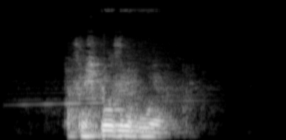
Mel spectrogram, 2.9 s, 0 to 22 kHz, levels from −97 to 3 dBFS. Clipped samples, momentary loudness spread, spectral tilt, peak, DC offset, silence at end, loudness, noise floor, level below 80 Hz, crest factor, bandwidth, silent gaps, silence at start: under 0.1%; 11 LU; -10 dB/octave; -2 dBFS; under 0.1%; 1.2 s; -15 LUFS; under -90 dBFS; -58 dBFS; 16 dB; 6.2 kHz; none; 0.65 s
